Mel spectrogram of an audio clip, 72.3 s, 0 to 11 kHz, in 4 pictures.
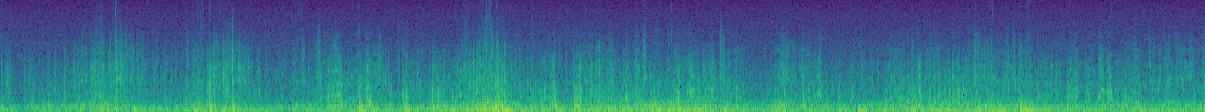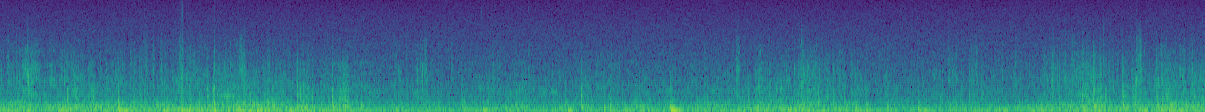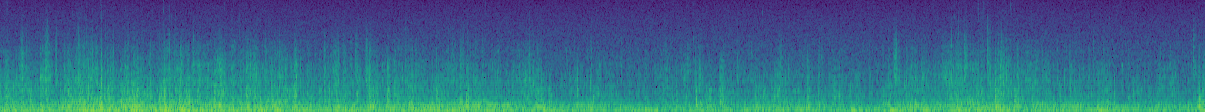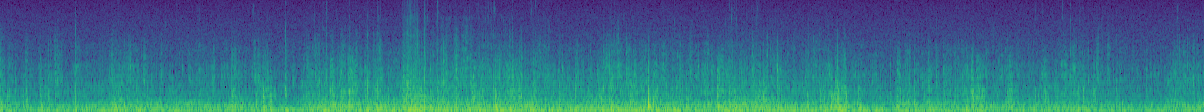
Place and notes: Maasvlakte, Maasvlakte Rotterdam, Niederlande - the first grass at the artificial beach
two akg 411p contact microphones in the grass on the dune.
Nederland, European Union, 17 April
